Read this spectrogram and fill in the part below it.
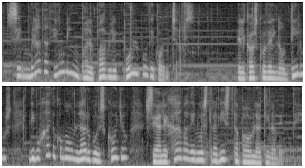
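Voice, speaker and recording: Female audiobook narrator, very dark soft-edged tone, lively melodic delivery, music underneath. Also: on the high side. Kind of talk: scripted literary audiobook narration.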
